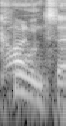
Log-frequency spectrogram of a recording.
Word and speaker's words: Gutekunst: By the way, it's pronounced Kuntz anyway, so you might want to. Hey, Gutekunst.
